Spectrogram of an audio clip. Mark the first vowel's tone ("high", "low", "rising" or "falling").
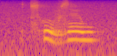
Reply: falling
